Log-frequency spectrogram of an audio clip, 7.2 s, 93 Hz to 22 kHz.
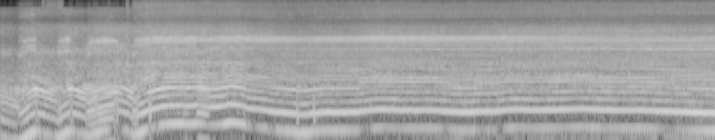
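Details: Holzfforma G255 (MS 250 clone) chainsaw with Chinese carb after high-speed tuning, cutting maple: clean, high two-stroke scream that climbs and holds an even pitch through the cut, no bogging or stumble; running well.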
